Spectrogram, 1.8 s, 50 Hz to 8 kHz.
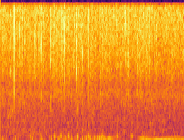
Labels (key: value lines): label: biophony
recorder: SoundTrap 300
